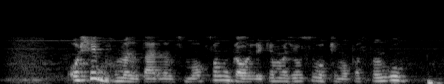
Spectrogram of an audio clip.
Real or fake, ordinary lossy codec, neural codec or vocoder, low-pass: real; Opus, 64 kbps; none; 3.6 kHz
